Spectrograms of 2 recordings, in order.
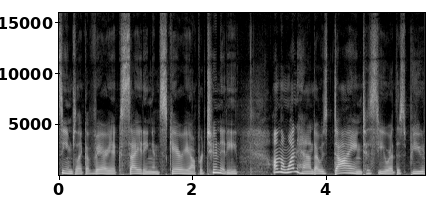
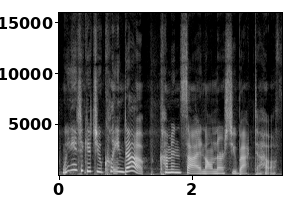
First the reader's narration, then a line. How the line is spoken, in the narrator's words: exclaimed when she saw the blood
